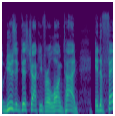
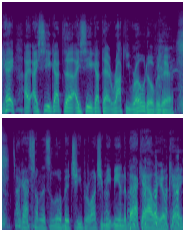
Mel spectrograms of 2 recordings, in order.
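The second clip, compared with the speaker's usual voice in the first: low, hushed back-alley hustler; shady dealer voice; 9 semitones lower than usual. Pretend. Shady ice cream dealer voiced.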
